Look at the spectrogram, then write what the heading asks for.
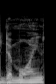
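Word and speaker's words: Des Moines: Uh, so you know, De Moine is is spelled De E S then it's Oh, while I was I was doing the driving.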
